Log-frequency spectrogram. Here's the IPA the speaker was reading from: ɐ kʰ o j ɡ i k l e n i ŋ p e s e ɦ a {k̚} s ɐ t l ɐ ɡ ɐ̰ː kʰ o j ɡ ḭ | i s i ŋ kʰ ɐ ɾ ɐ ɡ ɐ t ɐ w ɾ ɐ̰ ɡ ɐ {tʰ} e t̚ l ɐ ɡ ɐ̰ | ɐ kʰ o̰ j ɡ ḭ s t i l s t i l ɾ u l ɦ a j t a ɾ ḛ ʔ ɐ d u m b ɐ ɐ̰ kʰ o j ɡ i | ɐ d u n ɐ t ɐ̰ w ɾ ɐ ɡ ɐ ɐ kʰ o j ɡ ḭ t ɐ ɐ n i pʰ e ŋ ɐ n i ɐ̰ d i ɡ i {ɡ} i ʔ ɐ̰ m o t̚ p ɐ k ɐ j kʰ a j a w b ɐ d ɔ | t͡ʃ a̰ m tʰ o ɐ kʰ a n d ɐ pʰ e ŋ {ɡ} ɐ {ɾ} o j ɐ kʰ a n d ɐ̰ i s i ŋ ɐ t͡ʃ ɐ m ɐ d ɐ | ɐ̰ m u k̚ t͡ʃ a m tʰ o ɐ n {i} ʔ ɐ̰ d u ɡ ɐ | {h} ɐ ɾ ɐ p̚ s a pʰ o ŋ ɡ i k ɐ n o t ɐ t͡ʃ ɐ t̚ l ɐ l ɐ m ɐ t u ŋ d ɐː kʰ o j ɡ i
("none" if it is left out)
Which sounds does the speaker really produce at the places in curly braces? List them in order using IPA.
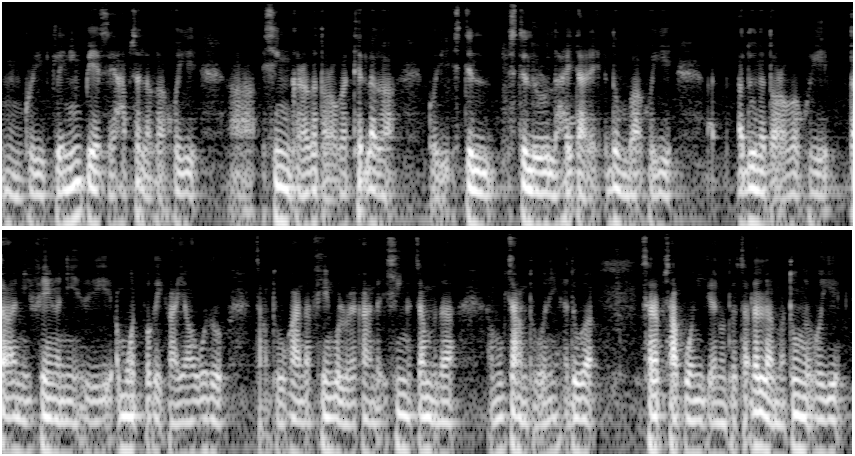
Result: p̚, tʰ, ɡ, b, l, i, s

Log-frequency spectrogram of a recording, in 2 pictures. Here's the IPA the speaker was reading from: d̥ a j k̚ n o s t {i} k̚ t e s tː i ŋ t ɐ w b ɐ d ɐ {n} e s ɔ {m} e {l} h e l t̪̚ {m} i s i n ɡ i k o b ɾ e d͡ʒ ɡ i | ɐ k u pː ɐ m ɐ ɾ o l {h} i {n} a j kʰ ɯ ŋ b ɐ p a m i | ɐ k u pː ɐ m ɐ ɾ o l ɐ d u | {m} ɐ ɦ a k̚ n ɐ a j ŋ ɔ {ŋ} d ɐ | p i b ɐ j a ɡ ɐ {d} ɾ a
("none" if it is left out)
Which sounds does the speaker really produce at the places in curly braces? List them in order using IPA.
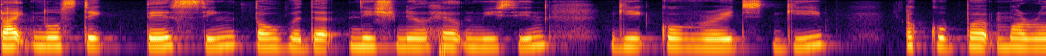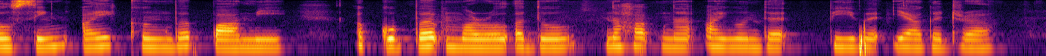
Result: i, n, n, l, m, s, ŋ, n, n, d

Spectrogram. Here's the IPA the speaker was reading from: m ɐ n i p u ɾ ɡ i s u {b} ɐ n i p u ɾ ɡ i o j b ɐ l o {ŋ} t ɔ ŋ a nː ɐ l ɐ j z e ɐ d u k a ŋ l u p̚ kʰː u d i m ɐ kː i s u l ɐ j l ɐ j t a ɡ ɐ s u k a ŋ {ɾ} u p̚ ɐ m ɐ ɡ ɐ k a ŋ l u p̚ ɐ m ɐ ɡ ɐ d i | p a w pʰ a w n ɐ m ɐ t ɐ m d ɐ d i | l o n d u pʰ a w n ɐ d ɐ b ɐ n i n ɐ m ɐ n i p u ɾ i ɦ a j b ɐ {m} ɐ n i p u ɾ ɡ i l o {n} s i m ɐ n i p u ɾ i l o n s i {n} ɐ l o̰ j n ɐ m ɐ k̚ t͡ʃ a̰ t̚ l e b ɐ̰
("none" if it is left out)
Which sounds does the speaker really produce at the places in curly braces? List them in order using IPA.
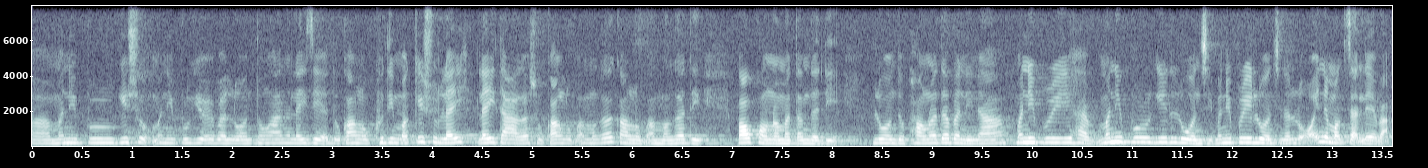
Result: m, n, l, m, n, n

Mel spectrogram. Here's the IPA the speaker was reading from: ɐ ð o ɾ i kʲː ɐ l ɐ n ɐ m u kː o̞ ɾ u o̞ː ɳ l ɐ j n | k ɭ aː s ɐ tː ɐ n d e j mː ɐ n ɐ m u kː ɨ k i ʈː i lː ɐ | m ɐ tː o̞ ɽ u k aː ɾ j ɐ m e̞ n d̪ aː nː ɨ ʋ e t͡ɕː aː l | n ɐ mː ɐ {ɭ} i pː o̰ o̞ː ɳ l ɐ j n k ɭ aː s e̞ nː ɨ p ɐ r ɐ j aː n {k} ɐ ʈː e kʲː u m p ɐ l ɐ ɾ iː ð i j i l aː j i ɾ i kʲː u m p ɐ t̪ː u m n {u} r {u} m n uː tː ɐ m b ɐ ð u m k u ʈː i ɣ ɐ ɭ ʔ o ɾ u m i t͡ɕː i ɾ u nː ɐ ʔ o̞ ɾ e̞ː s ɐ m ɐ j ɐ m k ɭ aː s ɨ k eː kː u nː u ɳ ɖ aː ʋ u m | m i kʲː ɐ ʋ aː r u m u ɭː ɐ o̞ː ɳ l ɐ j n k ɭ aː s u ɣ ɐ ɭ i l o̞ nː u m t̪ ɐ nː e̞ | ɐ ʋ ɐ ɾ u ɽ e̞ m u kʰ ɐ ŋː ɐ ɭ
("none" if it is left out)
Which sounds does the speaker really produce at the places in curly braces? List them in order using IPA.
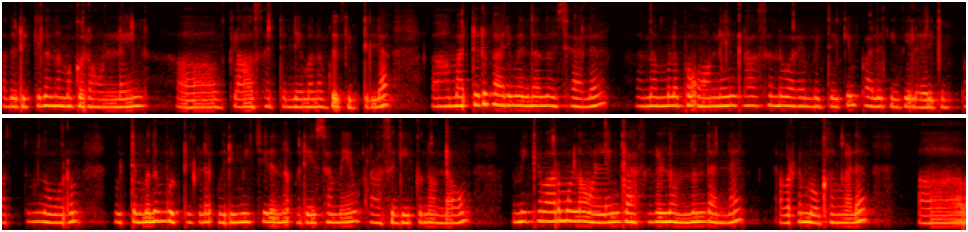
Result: ɭ, p, uː, u

